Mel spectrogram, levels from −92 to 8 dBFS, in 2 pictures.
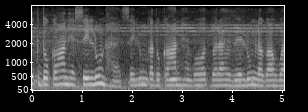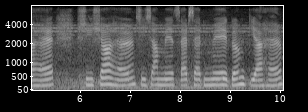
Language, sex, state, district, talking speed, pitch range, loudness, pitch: Maithili, female, Bihar, Supaul, 150 wpm, 195-220 Hz, -24 LUFS, 210 Hz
